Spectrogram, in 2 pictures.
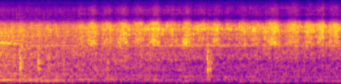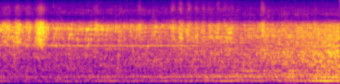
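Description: Radar electric water pump running with a low steady hum, while water rushes and bubbles into a plastic tub with a hissing sound.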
